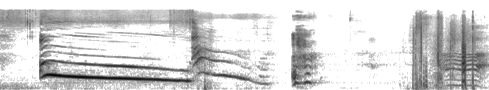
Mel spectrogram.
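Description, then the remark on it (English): A person howls like a dog: one long, loud wail that slides downward and trails off, followed by a few short, scattered vocal bursts. “Okay, they probably don't want to hear us howl.”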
